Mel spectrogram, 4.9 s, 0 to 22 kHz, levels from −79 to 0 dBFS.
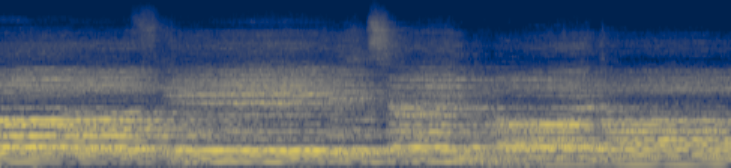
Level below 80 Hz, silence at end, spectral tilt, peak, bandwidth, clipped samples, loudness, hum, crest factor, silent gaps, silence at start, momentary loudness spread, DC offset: -58 dBFS; 0 s; -5.5 dB/octave; -2 dBFS; 15 kHz; under 0.1%; -18 LUFS; none; 16 dB; none; 0 s; 6 LU; under 0.1%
